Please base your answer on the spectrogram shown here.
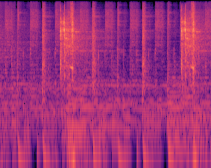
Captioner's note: upbeat music; camera clicks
